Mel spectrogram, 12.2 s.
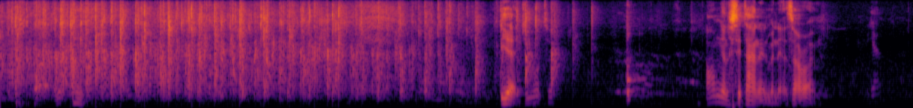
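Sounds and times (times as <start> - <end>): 
round of applause from a crowd: 0.0 - 7.5
speech: 1.0 - 1.3, 6.7 - 7.5, 9.5 - 11.0.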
